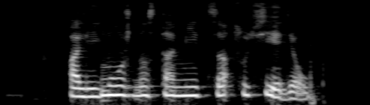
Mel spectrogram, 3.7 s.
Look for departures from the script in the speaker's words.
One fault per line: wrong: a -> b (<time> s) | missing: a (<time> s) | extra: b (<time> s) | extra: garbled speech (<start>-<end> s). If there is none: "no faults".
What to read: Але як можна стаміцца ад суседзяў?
missing: як (0.9 s)
missing: ад (2.3 s)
